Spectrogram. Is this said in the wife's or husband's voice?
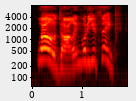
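wife's. It is said in the wife's voice.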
